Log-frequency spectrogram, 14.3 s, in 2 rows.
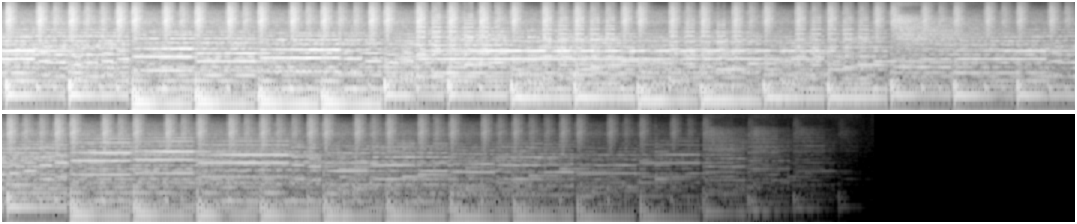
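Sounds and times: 
victory jingle: 0:00.0 - 0:10.1.

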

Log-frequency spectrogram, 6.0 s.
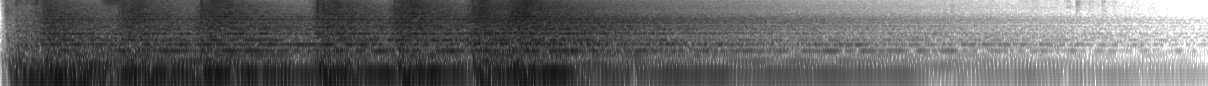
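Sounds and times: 
boss fight music: 0:00.0 - 0:04.6.

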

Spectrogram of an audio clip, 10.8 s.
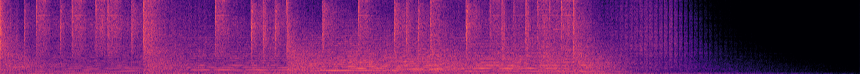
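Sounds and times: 
music stings: 0:00.0 - 0:08.6.

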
